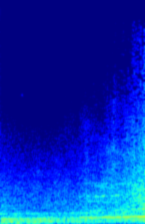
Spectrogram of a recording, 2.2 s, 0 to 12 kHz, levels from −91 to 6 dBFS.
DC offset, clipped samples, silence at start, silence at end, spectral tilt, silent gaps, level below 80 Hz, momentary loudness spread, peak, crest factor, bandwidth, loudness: under 0.1%; under 0.1%; 0 s; 0 s; -6 dB/octave; none; -66 dBFS; 6 LU; -24 dBFS; 16 dB; 11 kHz; -44 LUFS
